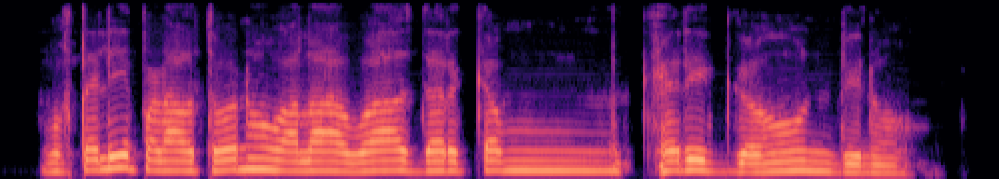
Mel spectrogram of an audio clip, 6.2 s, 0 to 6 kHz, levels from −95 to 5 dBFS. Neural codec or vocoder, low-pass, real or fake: codec, 16 kHz, 16 kbps, FunCodec, trained on LibriTTS, 50 frames a second; 5.4 kHz; fake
